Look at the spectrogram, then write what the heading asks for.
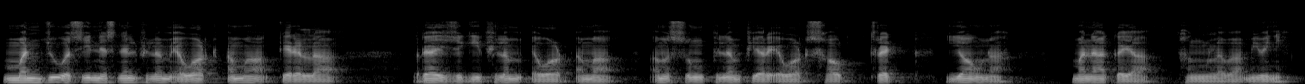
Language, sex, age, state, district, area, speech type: Manipuri, male, 60+, Manipur, Churachandpur, urban, read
